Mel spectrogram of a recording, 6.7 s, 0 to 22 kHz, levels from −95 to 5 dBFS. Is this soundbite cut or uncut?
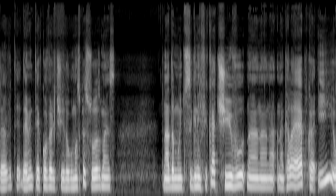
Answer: uncut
